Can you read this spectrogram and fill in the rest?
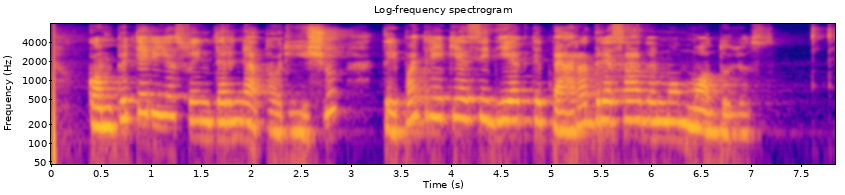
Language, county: Lithuanian, Utena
